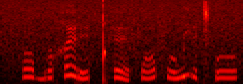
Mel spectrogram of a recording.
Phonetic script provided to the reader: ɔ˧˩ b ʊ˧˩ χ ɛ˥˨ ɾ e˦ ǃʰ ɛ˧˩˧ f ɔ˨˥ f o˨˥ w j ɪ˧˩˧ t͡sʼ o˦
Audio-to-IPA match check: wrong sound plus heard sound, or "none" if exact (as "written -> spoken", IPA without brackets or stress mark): none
